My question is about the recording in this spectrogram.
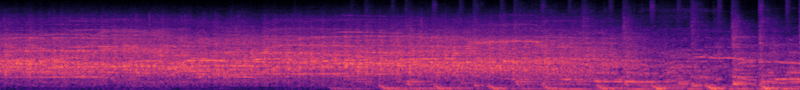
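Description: Crowd cheering and screaming. About three and a half seconds in, pop music with a heavy bass beat starts.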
